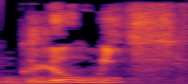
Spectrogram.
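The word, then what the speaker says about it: Glowee: Et par exemple, vous avez une entreprise française qui s'appelle Glowy. J'essaie de bien le prononcer parce qu'en français, il peut y avoir une mécompréhension un peu gênante. Glowy, G-L-O-W 1 ou 2 E, ou peut-être même 3.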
